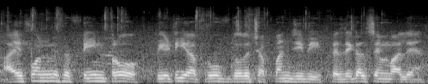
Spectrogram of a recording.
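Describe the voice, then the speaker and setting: A man with a Pakistani accent working as a phone seller, giving a repetitive sales pitch that lists models and prices. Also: flat delivery, a little fast. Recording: noisy room with clear background noise.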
